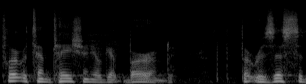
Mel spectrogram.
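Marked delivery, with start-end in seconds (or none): none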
